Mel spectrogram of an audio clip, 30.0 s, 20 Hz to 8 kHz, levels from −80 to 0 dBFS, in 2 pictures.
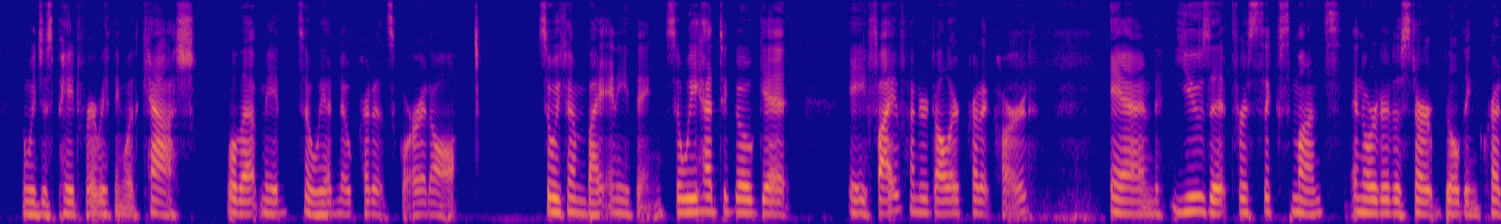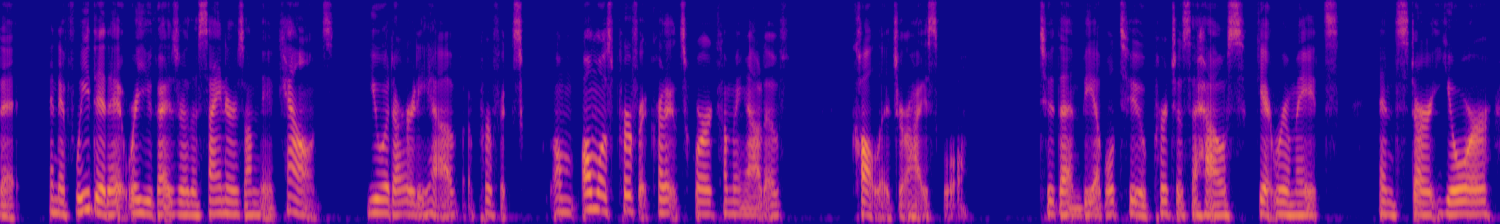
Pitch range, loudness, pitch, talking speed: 130-175 Hz, -30 LUFS, 160 Hz, 180 wpm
